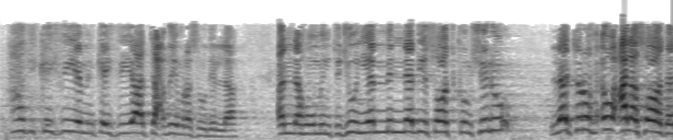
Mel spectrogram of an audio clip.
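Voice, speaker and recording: A man with an Iraqi accent giving a religious lecture, going from quiet explanation to loud, emphatic questions. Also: very high-pitched. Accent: Iraqi Arabic. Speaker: cleric. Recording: lo-fi with long hall reverb.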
